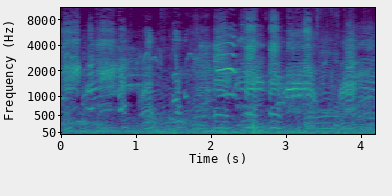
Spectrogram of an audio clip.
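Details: A group of Canada geese giving harsh, nasal honks in quick succession, several birds overlapping in a short noisy chorus.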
